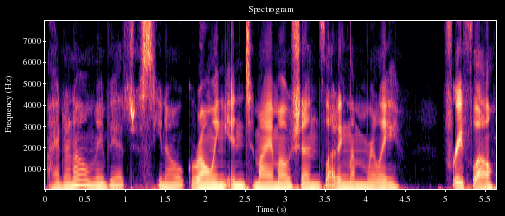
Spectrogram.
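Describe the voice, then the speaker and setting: A woman speaks at a medium pitch with monotone, flat intonation. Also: moderate pace. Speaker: podcast co-host. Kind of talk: casual chat.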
